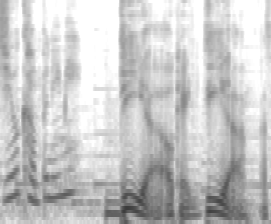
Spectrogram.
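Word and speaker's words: Dehya: Dia, okay, Dia.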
